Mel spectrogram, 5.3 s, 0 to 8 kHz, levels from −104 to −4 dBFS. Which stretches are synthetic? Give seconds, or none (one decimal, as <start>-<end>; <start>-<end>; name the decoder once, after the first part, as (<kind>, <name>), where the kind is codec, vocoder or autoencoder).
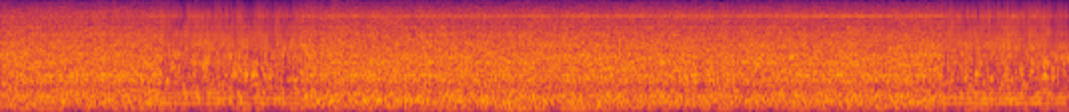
0.8-1.5 (vocoder, BigVGAN v2); 4.7-5.3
